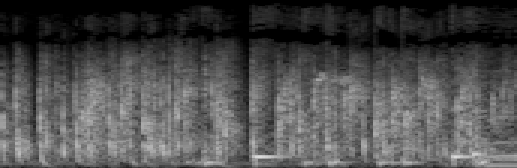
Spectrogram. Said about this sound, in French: Les fruits et légumes du frigo enchanté sous la houlette de Concombre Charry ne purent s'empêcher d'applaudir.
